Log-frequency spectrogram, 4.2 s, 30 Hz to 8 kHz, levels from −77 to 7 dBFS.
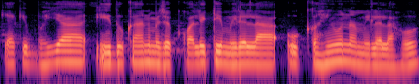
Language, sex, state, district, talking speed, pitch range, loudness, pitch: Bhojpuri, male, Uttar Pradesh, Deoria, 215 wpm, 115-130 Hz, -16 LUFS, 120 Hz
